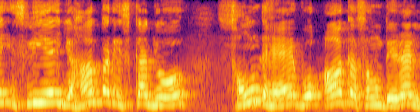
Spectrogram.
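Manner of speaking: normal talking voice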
